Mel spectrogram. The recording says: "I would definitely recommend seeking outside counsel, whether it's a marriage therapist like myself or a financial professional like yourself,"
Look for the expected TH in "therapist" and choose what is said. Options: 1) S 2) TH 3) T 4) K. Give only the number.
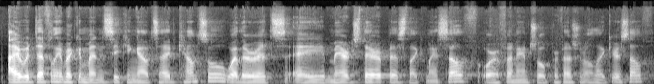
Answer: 2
